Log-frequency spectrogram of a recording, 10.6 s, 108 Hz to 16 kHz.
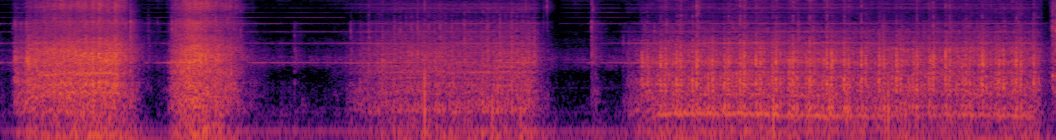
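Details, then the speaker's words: Traxxas TRX-4 RC crawler: quiet when moved by hand, but under motor power a rapid, steady clatter of clicks over the motor hum, like a tiny diesel; the clicking comes from the gearbox. "the clicking is definitely coming from the gearbox"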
